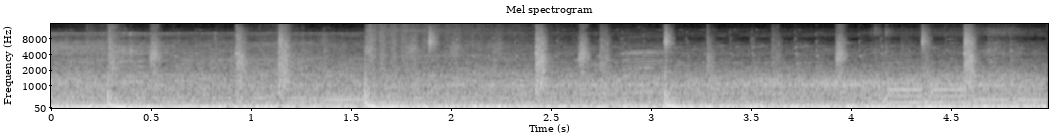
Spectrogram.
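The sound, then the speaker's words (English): A getaway car's engine starts outside a bank after a robbery and settles into a steady, loud rumble, with scattered sharp clicks and knocks over the low drone throughout. “Dale hands the bag to Betty and starts the car.”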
